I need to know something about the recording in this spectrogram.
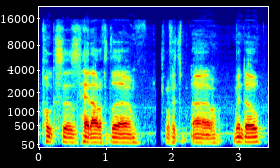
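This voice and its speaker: Low-voiced, tentative man at a tabletop game. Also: little pitch movement, measured pace, warm tone. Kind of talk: casual tabletop role-play chat.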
